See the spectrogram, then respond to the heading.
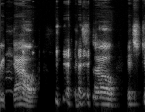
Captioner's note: laughs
